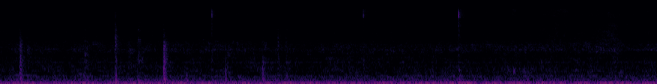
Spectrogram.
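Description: A steady low hum of machinery inside a cab, with scattered faint taps of a finger on a touchscreen display.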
